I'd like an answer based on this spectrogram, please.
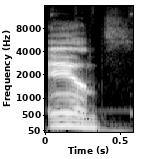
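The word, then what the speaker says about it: aunt: No plural, a forma é ants, que significa tias. Elas são as irmãs dos seus pais ou de suas mães. Quantas tias vocês têm? Essa palavra soa como ant, como na palavra entrar. Repitam: ant.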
